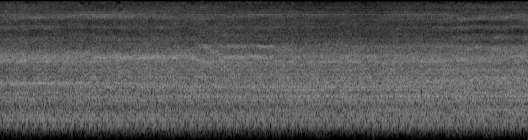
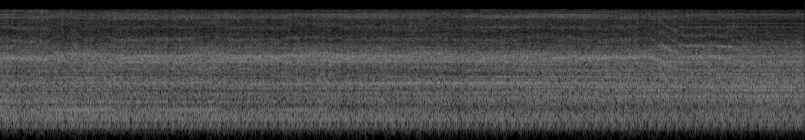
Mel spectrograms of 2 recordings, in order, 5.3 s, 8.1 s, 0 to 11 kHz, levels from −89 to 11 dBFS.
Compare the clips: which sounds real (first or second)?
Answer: second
